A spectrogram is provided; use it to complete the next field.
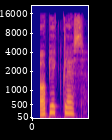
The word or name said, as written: objektglas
